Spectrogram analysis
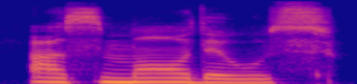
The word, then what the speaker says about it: Asmodeus: And his name is Asmodus if we want to use the Latin pronunciation. Or if you want to use the most the pronunciation that you probably are more familiar with as um an English speaker as modios. I think that's how English speakers say it. But yeah, in Latin it would be as modio.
